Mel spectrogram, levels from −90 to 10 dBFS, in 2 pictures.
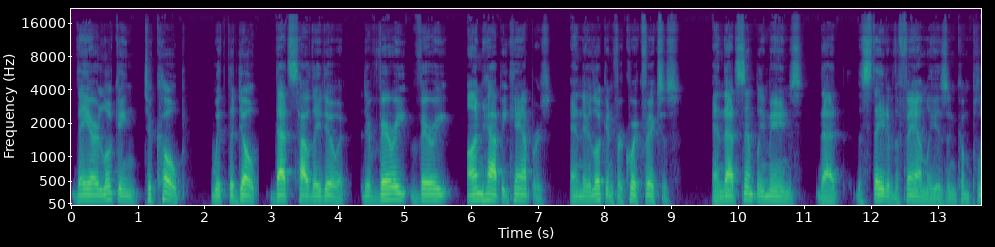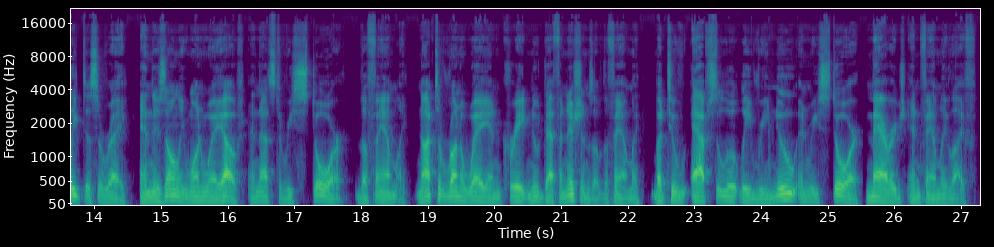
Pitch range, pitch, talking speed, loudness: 85-110 Hz, 95 Hz, 155 wpm, -23 LUFS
